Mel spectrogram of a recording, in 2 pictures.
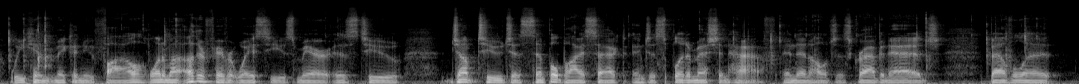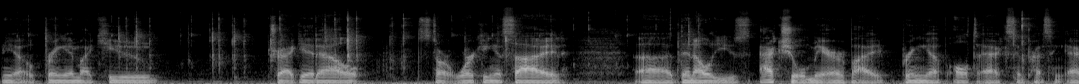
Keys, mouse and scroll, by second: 0.4 Return, 1.2 middle click, 1.6 x, 3.2 click, 4.9 click, 6.6 middle click, 7.7 2, 7.9 click, 9.1 ctrl+b, 9.6 click, 10.9 click, 11.2-14.7 typing, 11.8 click, 12.6 click, 15.2 click, 15.8 q, 15.9 q, 16.2 click, 16.5 middle click, 16.9 click, 17.3 middle click, 17.5 alt+scroll down 1, 17.7 alt+x, 20.9 x.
